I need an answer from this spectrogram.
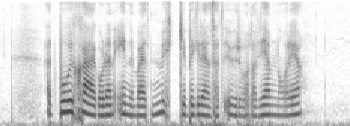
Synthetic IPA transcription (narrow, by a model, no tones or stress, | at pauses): ʔat̪buːɪɧæːɡoːɖənʔɪ̰nːəbæːɾɛt̪mʏkːəbɛɡɾɛnsat̪ʰʉ̟ːɾvɑ̰ːlʔavjɛmnoːɾɪɡa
